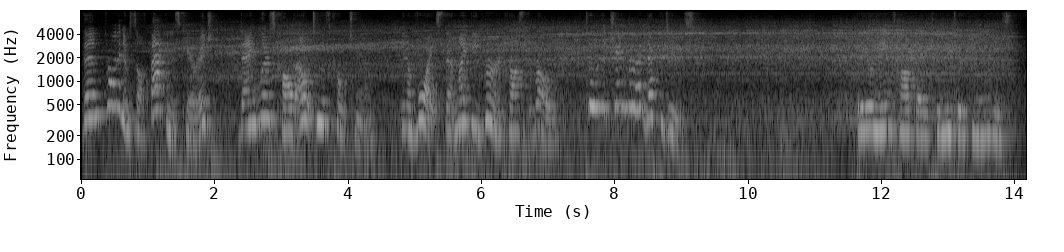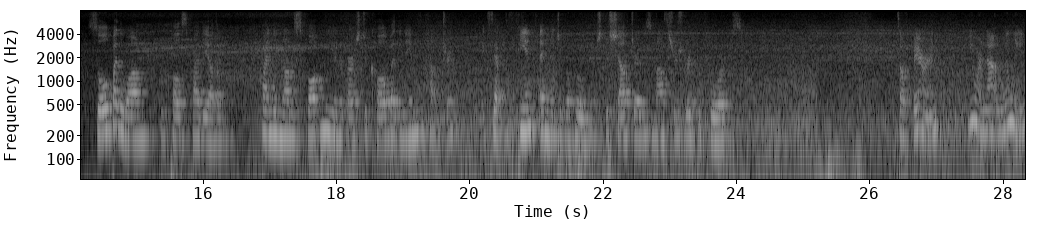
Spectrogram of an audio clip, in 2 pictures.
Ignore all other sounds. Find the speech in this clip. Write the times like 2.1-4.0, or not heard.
0.0-9.2, 11.6-24.1, 26.4-28.2.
